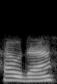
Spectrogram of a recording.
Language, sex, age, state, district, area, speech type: Kannada, female, 60+, Karnataka, Udupi, rural, conversation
